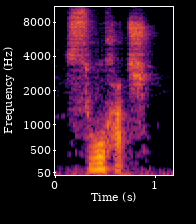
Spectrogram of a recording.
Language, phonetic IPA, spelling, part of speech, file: Polish, [ˈswuxat͡ɕ], słuchać, verb / pronoun, Pl-słuchać.ogg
